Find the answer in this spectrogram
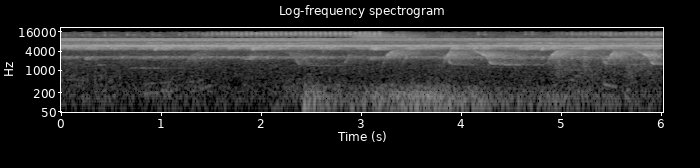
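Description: Rainforest insects droning steadily at a high pitch. In the second half, birds give four calls in two pairs, each sweeping down in pitch. A low rumble runs through the middle.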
